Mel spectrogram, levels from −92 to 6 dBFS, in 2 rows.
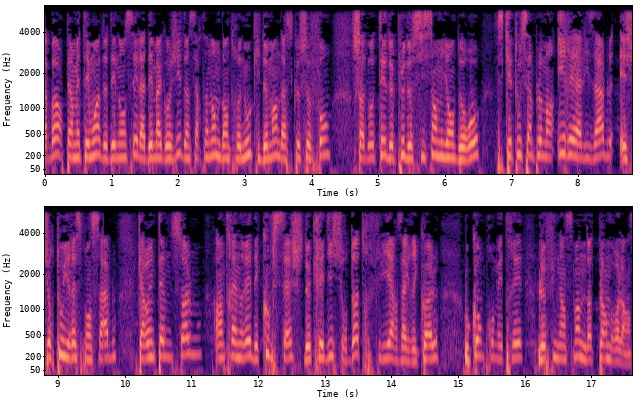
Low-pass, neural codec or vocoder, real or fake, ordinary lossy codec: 5.4 kHz; none; real; none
